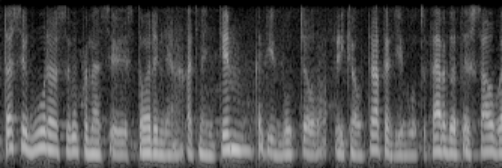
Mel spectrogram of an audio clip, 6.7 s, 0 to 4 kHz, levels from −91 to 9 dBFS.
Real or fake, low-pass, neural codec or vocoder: fake; 3.6 kHz; codec, 16 kHz, 1 kbps, X-Codec, HuBERT features, trained on general audio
